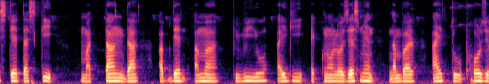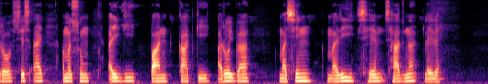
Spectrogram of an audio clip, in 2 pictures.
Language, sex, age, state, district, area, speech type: Manipuri, male, 18-30, Manipur, Churachandpur, rural, read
